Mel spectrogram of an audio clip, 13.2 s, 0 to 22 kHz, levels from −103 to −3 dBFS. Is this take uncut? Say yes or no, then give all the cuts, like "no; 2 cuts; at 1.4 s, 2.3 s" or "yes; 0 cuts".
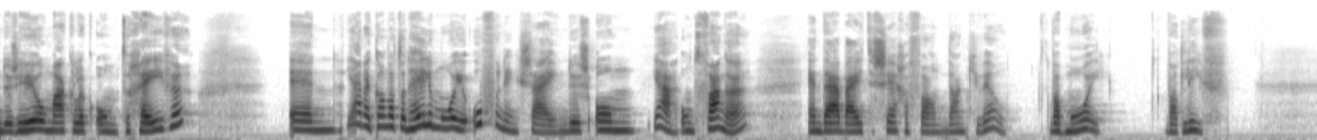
no; 3 cuts; at 3.4 s, 6.8 s, 10.2 s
